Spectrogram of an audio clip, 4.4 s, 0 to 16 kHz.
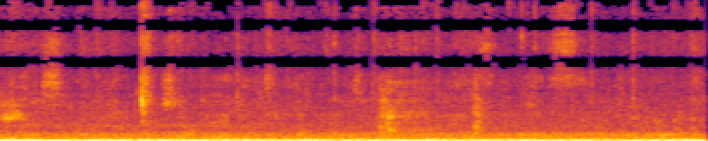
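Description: Steady low rumble of a THSR 700T high-speed train heard from inside a passenger car as it runs toward a station stop, with a few faint light clicks.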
